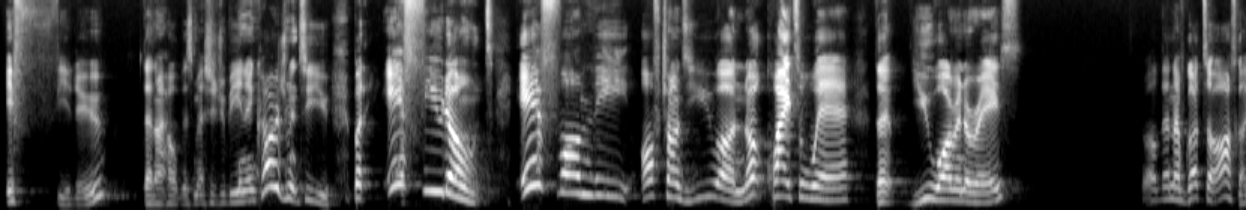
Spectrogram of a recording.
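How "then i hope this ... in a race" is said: ordinary delivery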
